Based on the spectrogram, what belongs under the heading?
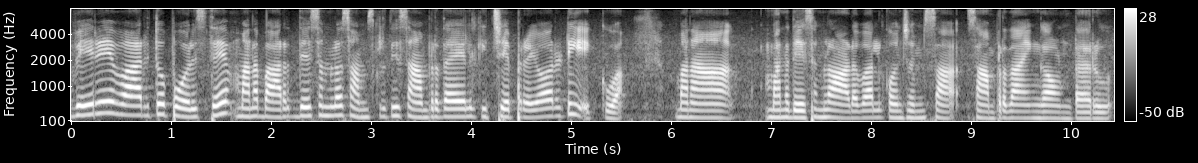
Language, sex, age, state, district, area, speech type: Telugu, female, 18-30, Andhra Pradesh, Anakapalli, rural, spontaneous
